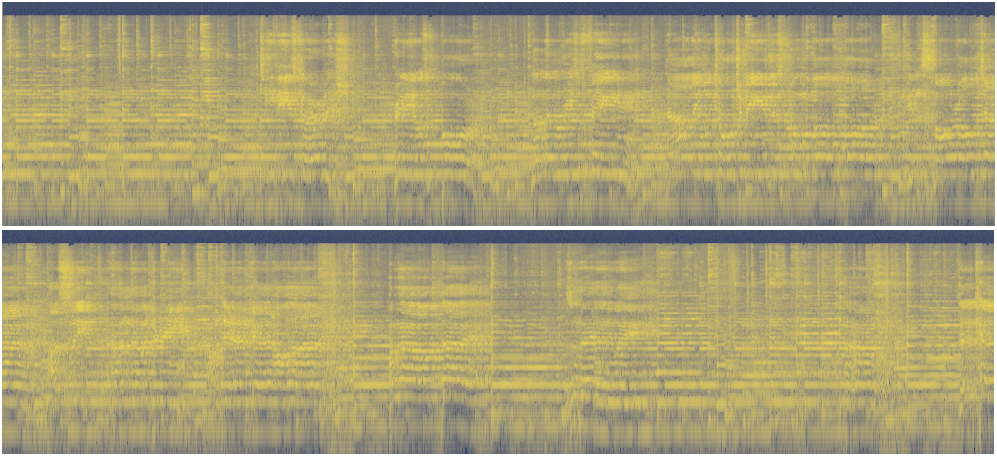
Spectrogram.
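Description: Acoustic guitar playing a steady country-blues tune, with singing at times.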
